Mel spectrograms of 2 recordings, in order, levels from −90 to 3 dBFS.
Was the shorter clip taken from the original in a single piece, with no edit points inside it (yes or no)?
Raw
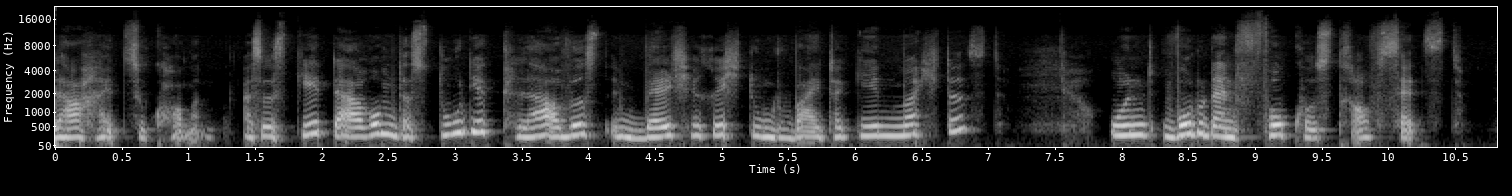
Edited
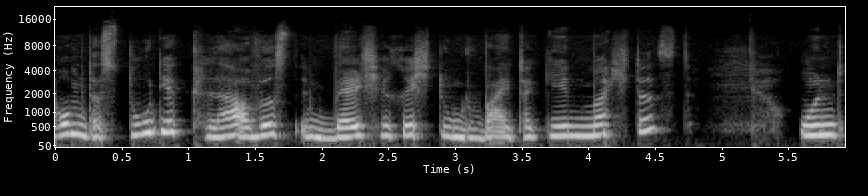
yes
